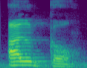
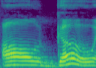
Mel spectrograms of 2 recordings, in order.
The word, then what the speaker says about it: algo: word which means something al go again we don't want to say all go it doesn't like all go like everybody go to get something to get something to eat but it's pronounced shorter algo quiero comer algo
